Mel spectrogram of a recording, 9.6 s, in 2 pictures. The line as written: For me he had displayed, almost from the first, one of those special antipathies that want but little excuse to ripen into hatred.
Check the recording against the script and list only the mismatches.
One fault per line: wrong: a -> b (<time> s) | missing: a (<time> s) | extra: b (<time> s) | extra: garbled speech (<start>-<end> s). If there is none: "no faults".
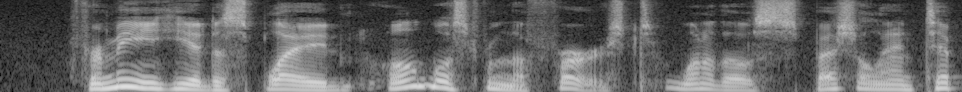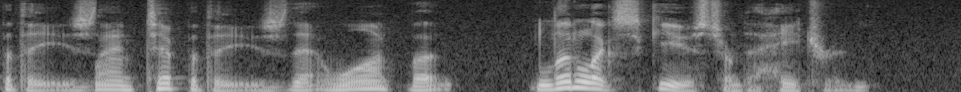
extra: antipathies (5.3 s)
missing: ripen (8.5 s)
